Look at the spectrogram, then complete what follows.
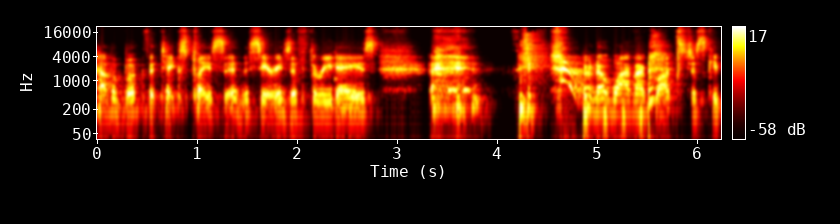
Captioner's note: laughs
